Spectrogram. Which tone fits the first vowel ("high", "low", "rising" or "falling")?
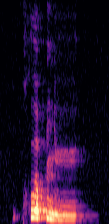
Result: high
